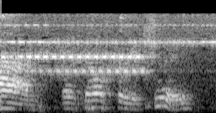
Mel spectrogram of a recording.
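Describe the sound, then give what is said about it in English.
An office telephone ringing, its steady electronic tone running continuously beneath a person talking throughout. “I've got an office phone that's ringing. We're just going to take care of that right now.”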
